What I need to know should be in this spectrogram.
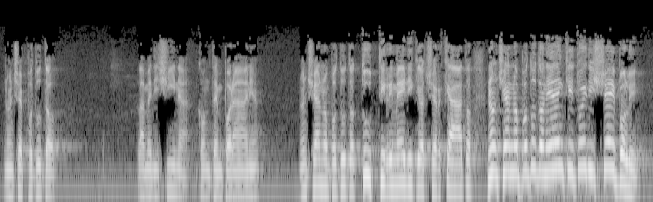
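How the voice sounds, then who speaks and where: A man preaching an evening sermon, moving from calm reflection to loud, emphatic climaxes. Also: on the high side. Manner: slow, deliberate delivery.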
